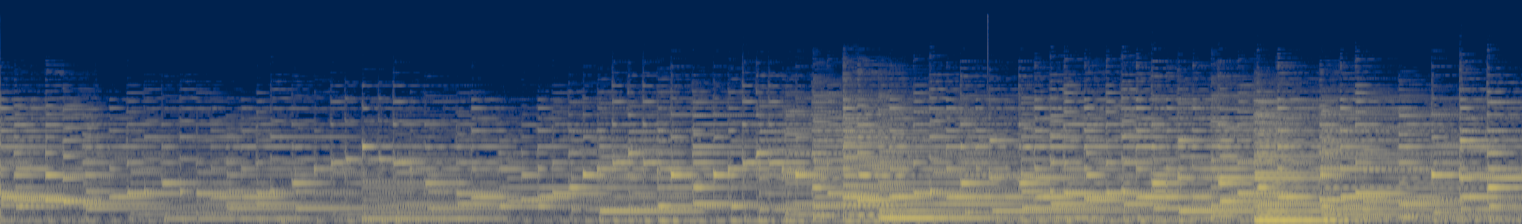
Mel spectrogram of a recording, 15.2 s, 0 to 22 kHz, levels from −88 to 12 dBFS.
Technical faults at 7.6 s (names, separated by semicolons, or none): none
